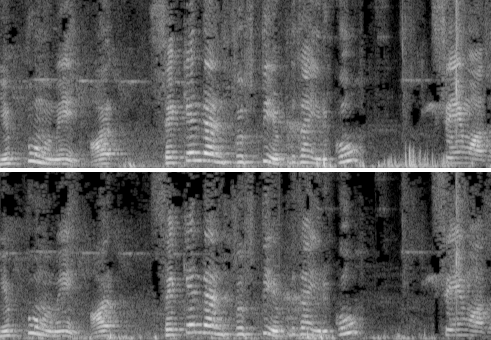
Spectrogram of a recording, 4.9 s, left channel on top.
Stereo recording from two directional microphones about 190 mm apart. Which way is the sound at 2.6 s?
20° left (ahead or behind).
